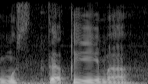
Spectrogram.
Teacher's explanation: Just a small advice to you regarding some of the ayat. So when you recited your ta mustaqima, you elongated it a little bit too much. So you say mustaqima, you know, just with one stretch of haraka.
